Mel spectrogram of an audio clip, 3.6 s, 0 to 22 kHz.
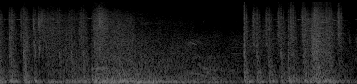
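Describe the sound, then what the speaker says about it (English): Rapid gunfire from a braced weapon in the game Warhammer 40K: Darktide, loud and close, a dense burst of shots, a brief break, then a second burst. "we're just going to brace and fire it"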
